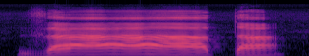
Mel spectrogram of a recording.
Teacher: জিব্বার আগা দাঁতের আগায় নরম করে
